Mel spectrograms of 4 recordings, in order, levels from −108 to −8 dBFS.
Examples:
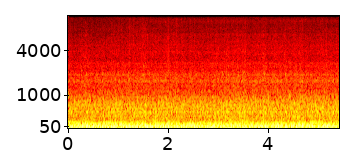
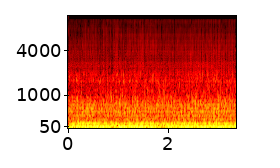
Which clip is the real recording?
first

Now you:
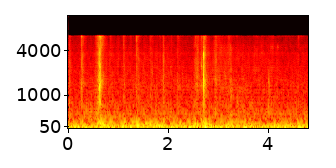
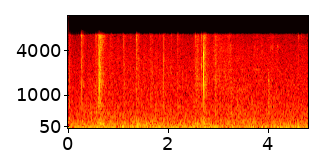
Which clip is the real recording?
second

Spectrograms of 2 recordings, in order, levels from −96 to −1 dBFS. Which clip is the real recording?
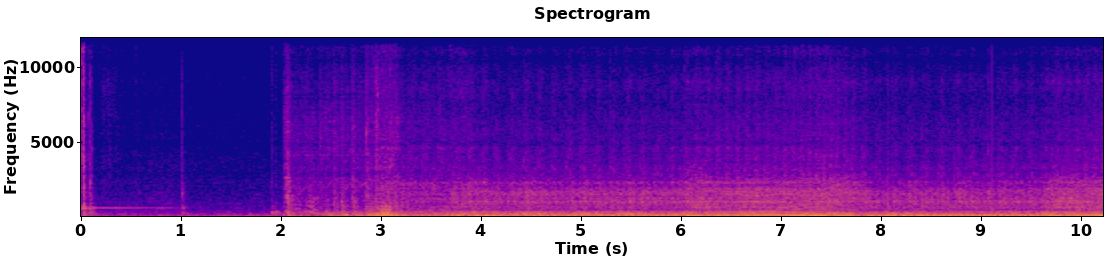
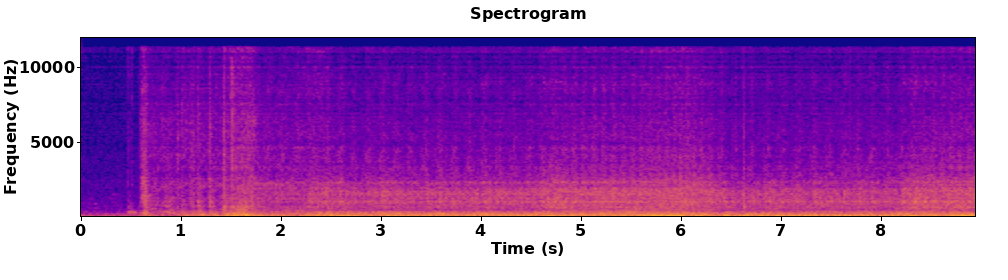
first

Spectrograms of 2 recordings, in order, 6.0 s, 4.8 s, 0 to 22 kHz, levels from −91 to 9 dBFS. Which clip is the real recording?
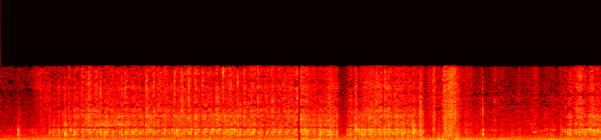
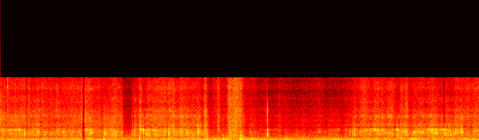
first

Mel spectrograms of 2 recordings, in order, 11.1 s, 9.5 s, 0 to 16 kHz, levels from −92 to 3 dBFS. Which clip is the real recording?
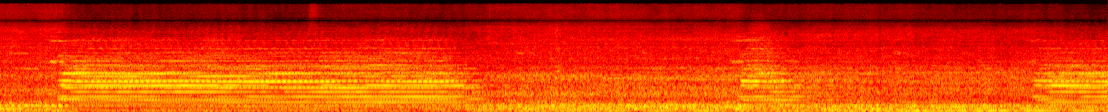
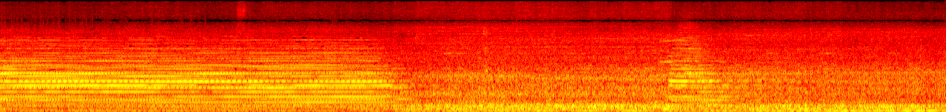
second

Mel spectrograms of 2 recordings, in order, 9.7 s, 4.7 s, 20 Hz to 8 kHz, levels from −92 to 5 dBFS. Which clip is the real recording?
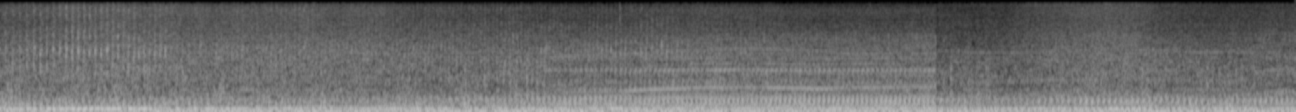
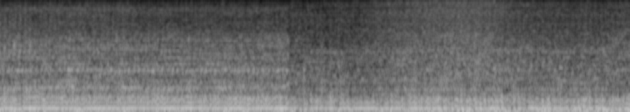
first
